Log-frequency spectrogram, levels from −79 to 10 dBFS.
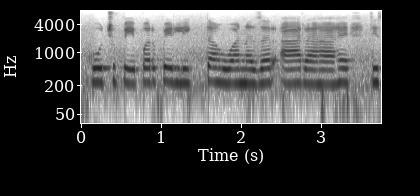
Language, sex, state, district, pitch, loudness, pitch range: Hindi, female, Gujarat, Valsad, 230 Hz, -13 LUFS, 225-235 Hz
